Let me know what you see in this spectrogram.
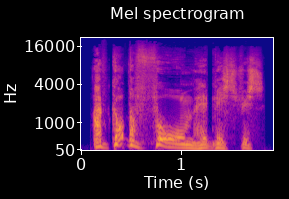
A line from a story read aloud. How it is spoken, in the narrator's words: he said hoarsely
